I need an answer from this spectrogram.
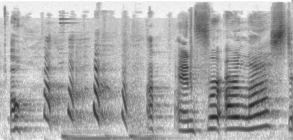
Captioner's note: laughs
